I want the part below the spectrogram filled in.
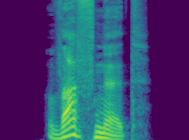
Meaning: inflection of waffnen: 1. second-person plural present 2. second-person plural subjunctive I 3. third-person singular present 4. plural imperative
- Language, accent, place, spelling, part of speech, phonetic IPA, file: German, Germany, Berlin, waffnet, verb, [ˈvafnət], De-waffnet.ogg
